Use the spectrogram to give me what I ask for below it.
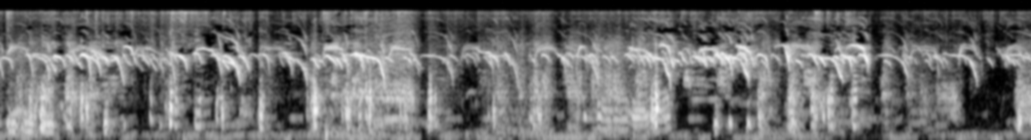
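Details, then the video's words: Many chickens feeding, with continuous high, downward-sliding peeps in quick succession and scattered pecking clicks and soft clucks underneath. "The sound of chickens eating"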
